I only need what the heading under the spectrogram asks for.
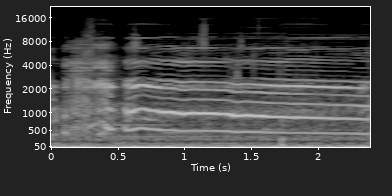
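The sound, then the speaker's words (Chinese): A child cries in a video game with a sustained, harmonic wail that slides gently downward in pitch after a short, broken start. “哭声嘛，哭声嘛，我听不得小孩哭”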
